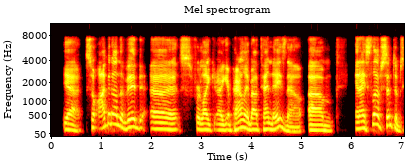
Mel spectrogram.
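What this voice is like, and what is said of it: Sick-sounding voice. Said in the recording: “Can you guys tell from my voice that I'm a yeah. ... little sick? Yes, I hear it.”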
